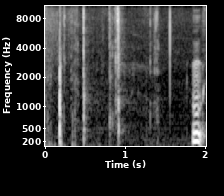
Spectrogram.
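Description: Oracle cards being handled and drawn from a deck: a scatter of light, quick card clicks and taps.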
